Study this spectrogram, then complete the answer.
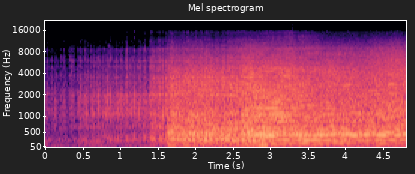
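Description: A drag racing dragster launches hard down the strip at an end-of-year race event, a sudden loud engine roar that jumps up and holds as a sustained, raspy blast, with steady background noise before it.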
